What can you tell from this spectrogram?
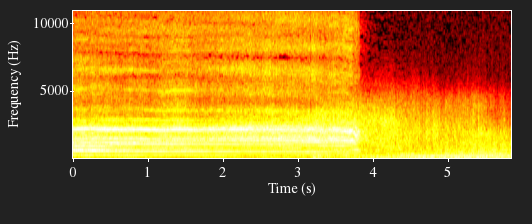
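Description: Animated monster's long, slightly falling scream as energy beams strike it. About four seconds in it cuts off, and a steady rushing blast noise follows.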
